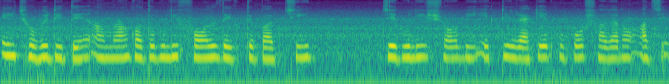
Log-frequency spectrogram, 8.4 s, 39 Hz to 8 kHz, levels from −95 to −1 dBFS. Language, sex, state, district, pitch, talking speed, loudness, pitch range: Bengali, female, West Bengal, North 24 Parganas, 215 Hz, 100 wpm, -16 LUFS, 205-220 Hz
